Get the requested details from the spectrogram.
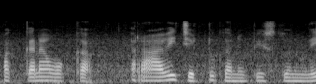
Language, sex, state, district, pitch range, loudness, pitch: Telugu, female, Telangana, Mahabubabad, 165-180 Hz, -18 LUFS, 170 Hz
